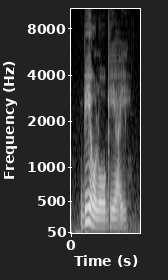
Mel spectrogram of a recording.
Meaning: biological
- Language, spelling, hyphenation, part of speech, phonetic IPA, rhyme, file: Hungarian, biológiai, bi‧o‧ló‧gi‧ai, adjective, [ˈbijoloːɡijɒji], -ji, Hu-biológiai.ogg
